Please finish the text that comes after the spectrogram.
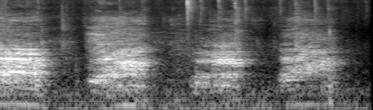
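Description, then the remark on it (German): A bear growls in four deep, rumbling bursts at a steady rhythm, each about a second long, fairly loud with brief pauses between, and no talking. “Warum bringst du ihn lebend hierher und lässt ihn am Ende wieder laufen.”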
